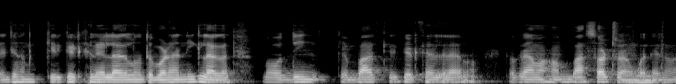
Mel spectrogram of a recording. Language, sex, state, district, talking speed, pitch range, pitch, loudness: Maithili, male, Bihar, Madhepura, 210 wpm, 110-115 Hz, 110 Hz, -18 LUFS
